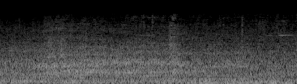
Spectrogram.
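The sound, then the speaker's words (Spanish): Steady outdoor ambience at a gas station where a young man checks the oil of his father's car, with a broad rumble of a car and road traffic holding constant throughout, no voices. “Más tarde está en una gasolinera comprobando el aceite del coche de su padre.”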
